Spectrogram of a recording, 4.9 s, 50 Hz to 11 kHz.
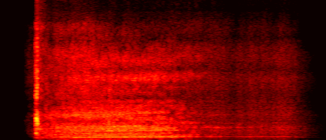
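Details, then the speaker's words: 2017 Toyota Fielder Hybrid, replacement cooling fan activated through the scan tool to verify the fix. Steady smooth whoosh easing slightly as it settles, no rubbing or rattle; clearly different from the previous fan, and the new fan works properly. "And there you have it. You hear the fan running. Let's go off. So you heard the difference in the fan from the previous one that was on and the one that we got on now. All right. So that fan is working."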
